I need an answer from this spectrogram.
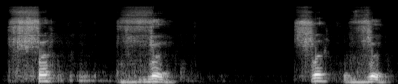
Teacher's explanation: F dengan V. Iaitu bibir bawah akan sentuh dengan gigi atas.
